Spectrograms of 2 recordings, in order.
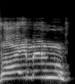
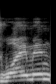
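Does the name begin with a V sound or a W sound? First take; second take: V sound; W sound. First: The name begins with a V sound. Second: The name begins with a W sound. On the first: This is how it is said in Germany. "if I go to Germany, it's Herr Wyman" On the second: This is the usual English way of saying it. "my last name is Wyman"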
